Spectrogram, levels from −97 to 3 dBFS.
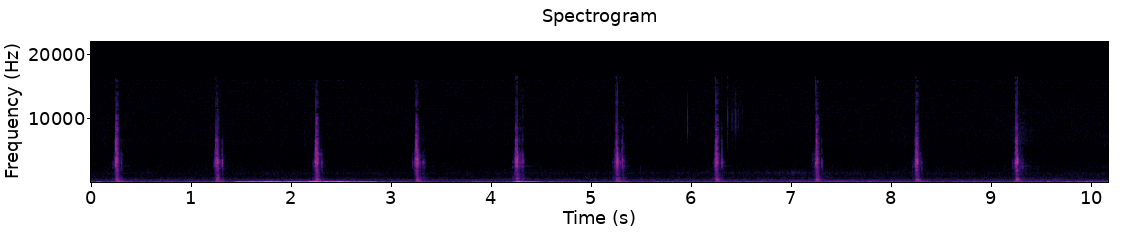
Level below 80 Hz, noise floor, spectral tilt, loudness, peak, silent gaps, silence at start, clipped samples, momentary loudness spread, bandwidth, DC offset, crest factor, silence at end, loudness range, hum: -44 dBFS; -68 dBFS; -3.5 dB/octave; -49 LUFS; -18 dBFS; none; 0.05 s; under 0.1%; 25 LU; 9.6 kHz; under 0.1%; 22 dB; 0.2 s; 14 LU; none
